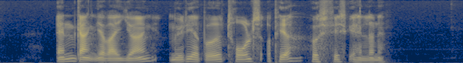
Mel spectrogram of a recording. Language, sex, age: Danish, male, 25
